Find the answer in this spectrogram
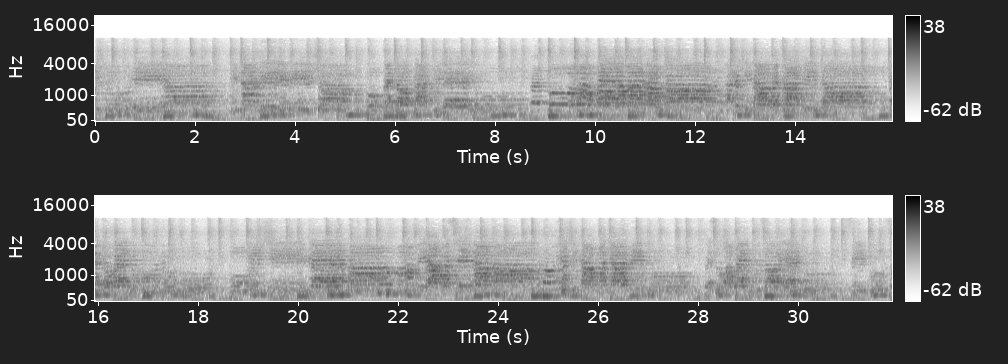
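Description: Church choir of mixed men's and women's voices singing a wedding song in parts, the phrases swelling and easing without a break.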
